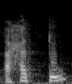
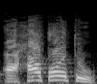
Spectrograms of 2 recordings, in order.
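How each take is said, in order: First: The emphatic t fully merges into the plain t. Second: The emphatic t is released with a bounce separately. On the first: "هل تدغم هذه الطاء في التاء؟ فنقول مثلا أحطت، هذا لم تفعله العرب" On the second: "ولو أظهرنا الطاء لابد من قلقلتها فنقول أحطت"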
